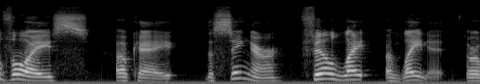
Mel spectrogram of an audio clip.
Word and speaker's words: Lynott: Okay, the singer Phil Lynott, or Lynott, however you want to pronounce his last name.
